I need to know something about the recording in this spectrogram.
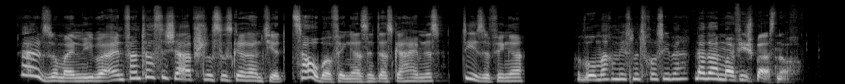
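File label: german male character; voice demos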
